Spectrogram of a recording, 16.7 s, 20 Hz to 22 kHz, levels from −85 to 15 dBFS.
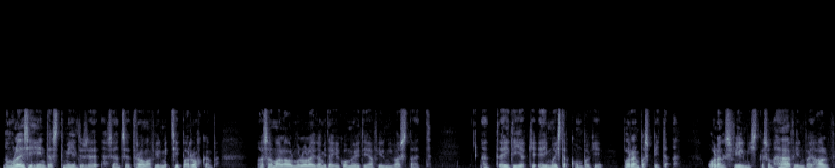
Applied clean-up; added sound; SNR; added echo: none; none; none; none.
